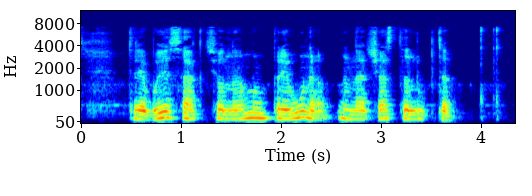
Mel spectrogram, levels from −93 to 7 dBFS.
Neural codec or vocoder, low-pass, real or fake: none; 7.2 kHz; real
